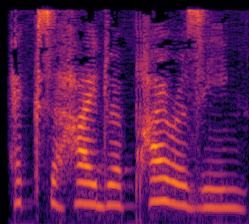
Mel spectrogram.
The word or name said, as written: hexahydropyrazine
